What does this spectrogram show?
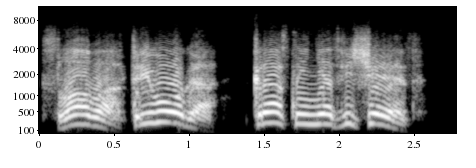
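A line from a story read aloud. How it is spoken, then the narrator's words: Shout. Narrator (Russian): крикнул Борис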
